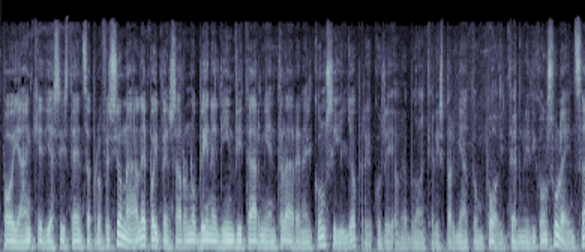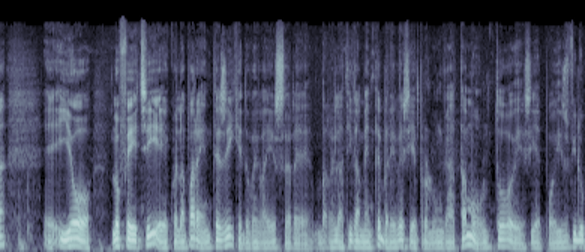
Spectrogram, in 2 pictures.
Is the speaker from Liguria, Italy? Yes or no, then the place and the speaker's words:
no; Montichiari, Lombardy, Italy; sono un bresciano di confine. Montichiari confina con la provincia di Brescia, quindi Castiglione delle Stiviere.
